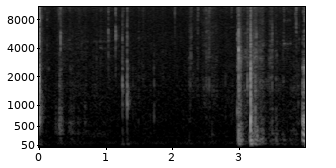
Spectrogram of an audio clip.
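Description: Light clicks and taps of a plastic steering-wheel clock-spring module being handled and pried apart at its clips, with a louder cluster of plastic clatter about three seconds in.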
